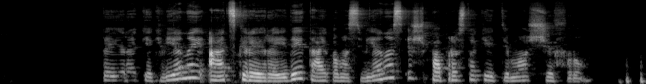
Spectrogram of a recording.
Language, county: Lithuanian, Vilnius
